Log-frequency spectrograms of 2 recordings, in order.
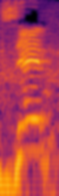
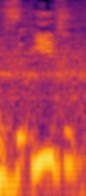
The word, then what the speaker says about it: Zeeb: Make their nobles like Or and like Zeb, or Zeeb, depending on how you pronounce it.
